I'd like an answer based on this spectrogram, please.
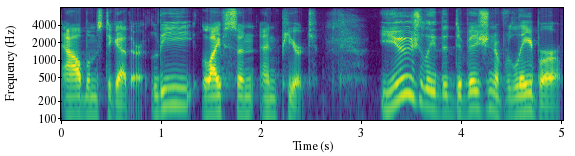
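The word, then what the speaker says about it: Neil Peart: named Neil Pier uh for years I thought that his name was pronounced per but no from the man himself it was Pier even though it's spelled p e a r t anyway in 1975 he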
